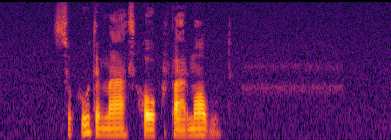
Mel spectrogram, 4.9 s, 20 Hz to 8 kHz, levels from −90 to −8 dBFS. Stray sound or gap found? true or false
false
